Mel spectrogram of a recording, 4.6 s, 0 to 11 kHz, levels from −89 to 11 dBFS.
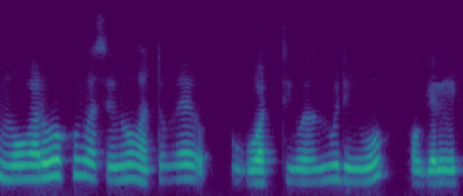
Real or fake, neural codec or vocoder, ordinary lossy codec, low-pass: fake; codec, 24 kHz, 0.9 kbps, WavTokenizer, large speech release; AAC, 32 kbps; 9.9 kHz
